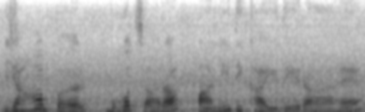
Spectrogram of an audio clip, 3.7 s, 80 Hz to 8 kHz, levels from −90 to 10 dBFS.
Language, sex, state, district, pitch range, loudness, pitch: Hindi, female, Punjab, Pathankot, 190-255 Hz, -18 LUFS, 225 Hz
